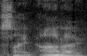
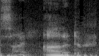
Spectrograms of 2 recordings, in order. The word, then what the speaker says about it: St Arnaud: UD all my French tells me I would pronounce that St ano locals tell me you pronounce it the St Anna I said it is fueled up in Hay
